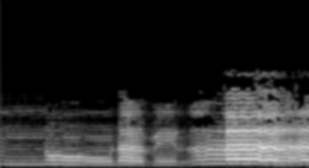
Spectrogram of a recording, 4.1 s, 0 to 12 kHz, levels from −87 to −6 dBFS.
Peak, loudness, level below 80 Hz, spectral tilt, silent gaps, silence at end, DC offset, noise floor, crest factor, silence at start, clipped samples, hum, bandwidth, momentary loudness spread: 0 dBFS; -13 LUFS; under -90 dBFS; -1 dB/octave; none; 0 s; under 0.1%; -36 dBFS; 16 dB; 0.05 s; under 0.1%; none; 7.2 kHz; 22 LU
